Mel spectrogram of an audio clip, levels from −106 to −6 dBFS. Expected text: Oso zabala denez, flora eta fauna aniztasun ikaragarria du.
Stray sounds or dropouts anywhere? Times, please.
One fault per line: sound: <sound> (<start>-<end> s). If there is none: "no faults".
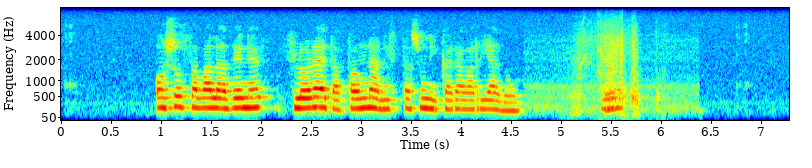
sound: squeak (4.9-6.2 s)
